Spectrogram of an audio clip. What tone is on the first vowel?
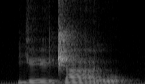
high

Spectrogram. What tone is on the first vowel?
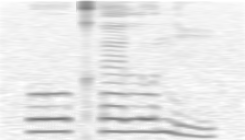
high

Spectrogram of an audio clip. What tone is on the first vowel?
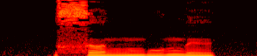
low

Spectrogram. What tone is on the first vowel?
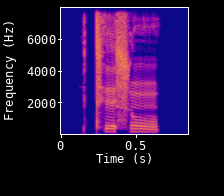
low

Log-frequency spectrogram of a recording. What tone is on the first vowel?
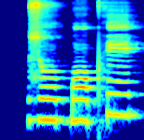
low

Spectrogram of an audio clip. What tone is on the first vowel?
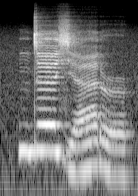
high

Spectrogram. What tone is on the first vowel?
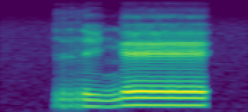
low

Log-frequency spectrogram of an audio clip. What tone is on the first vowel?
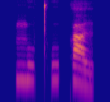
falling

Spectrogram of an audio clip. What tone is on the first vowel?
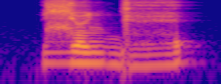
high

